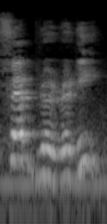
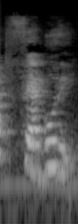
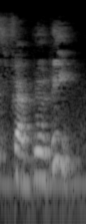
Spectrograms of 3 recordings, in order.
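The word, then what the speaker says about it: February: The correct pronunciation of this word is फेब्रुअरी. फेब्रुअरी, फेब्रुअरी. ठीक. फेब्रुअरी. ये वाला जो रो है, इस पे बहुत हल्का सा स्ट्रेस देना है.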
